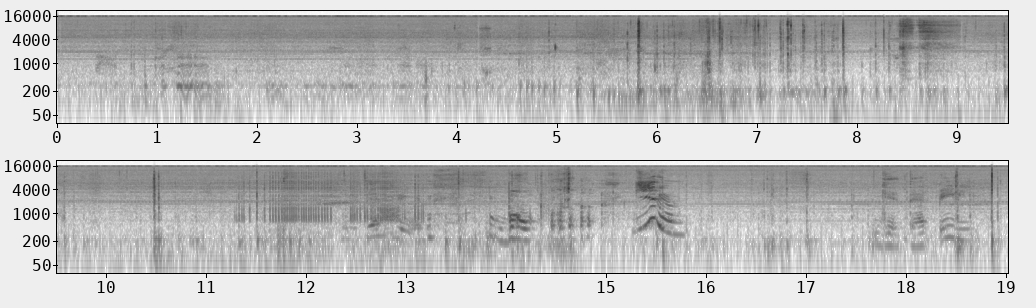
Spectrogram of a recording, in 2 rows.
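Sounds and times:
camcorder handling noise: 5.7 - 8.4.

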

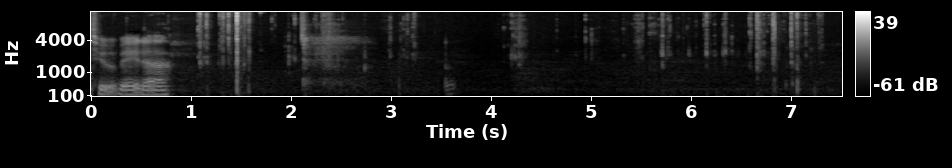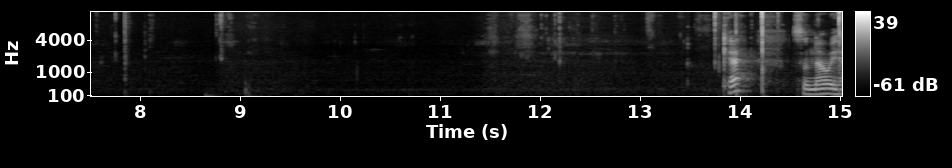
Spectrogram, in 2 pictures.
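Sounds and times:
computer keyboard typing: 5.6 - 8.0.

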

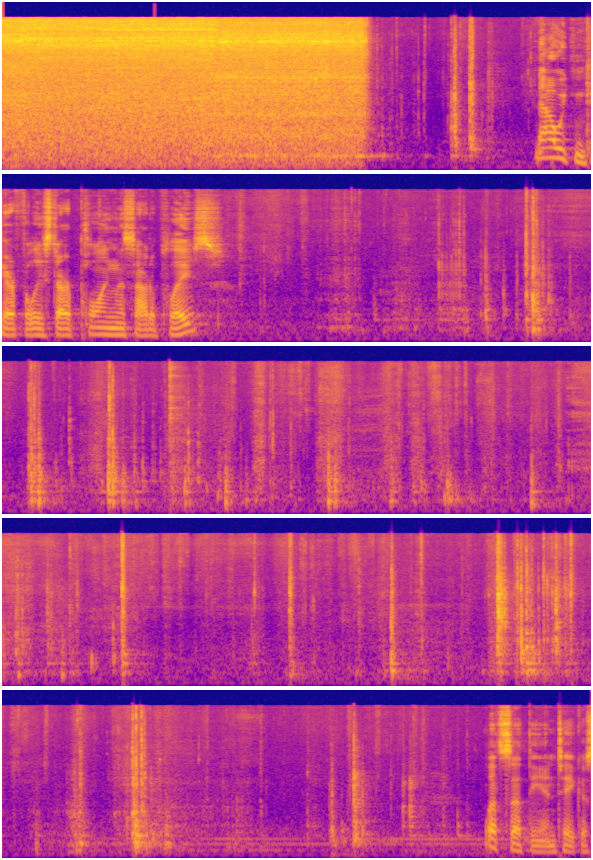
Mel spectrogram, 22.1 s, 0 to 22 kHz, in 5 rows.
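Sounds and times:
plastic part clicking and rattling: 15.1 - 18.8.

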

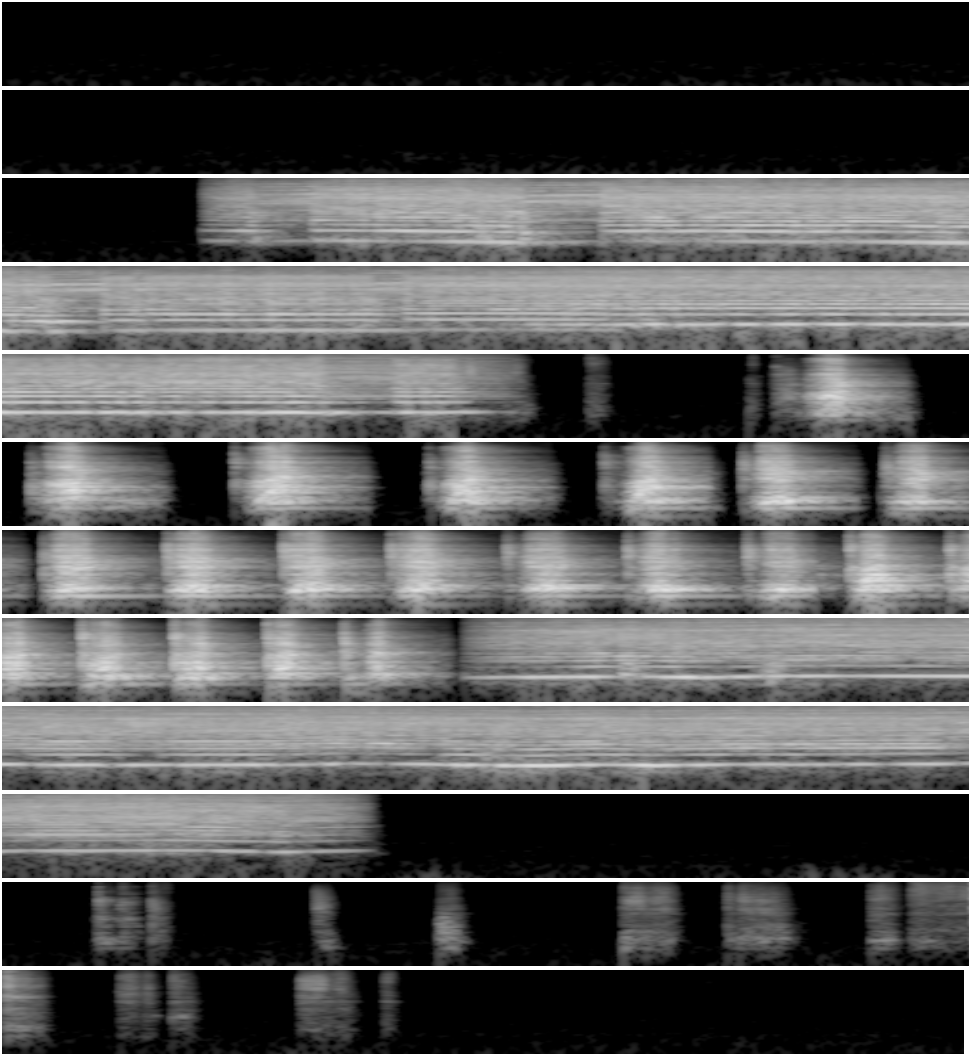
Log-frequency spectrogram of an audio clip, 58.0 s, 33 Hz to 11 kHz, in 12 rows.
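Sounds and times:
metal hand file scraping: 23.3 - 38.1, 51.5 - 55.2
rotary tool running: 28.0 - 34.6.

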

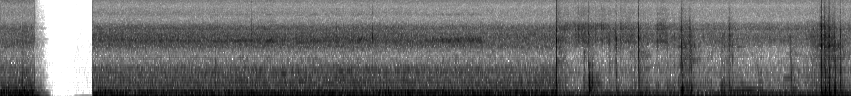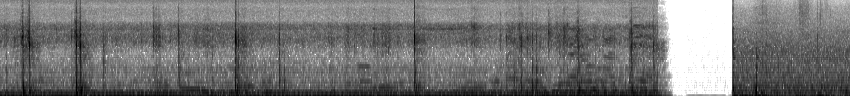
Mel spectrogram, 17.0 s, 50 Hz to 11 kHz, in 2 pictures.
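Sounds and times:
low steady hum: 1.0 - 15.0
plastic bottles clicking and knocking: 5.6 - 11.4.

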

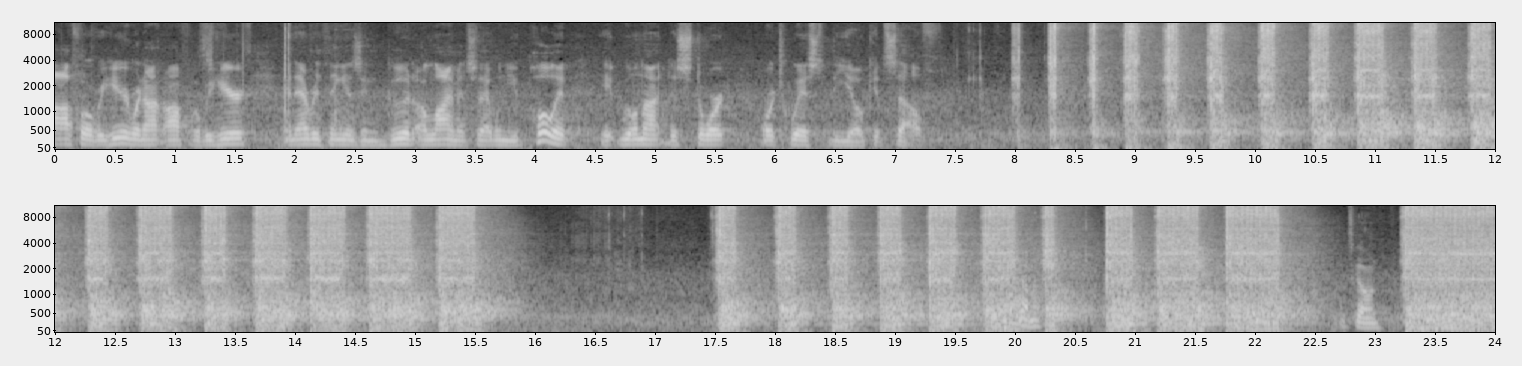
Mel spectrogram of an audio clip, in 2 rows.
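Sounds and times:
impact wrench bursts: 8.0 - 16.0, 17.5 - 24.0.

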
